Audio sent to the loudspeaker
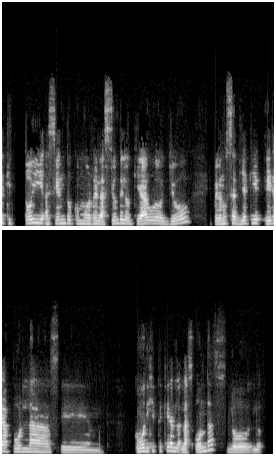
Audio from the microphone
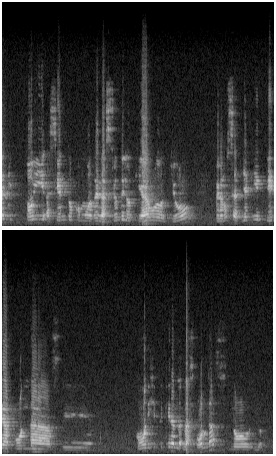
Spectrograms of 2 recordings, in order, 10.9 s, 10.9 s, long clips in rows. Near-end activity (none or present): none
